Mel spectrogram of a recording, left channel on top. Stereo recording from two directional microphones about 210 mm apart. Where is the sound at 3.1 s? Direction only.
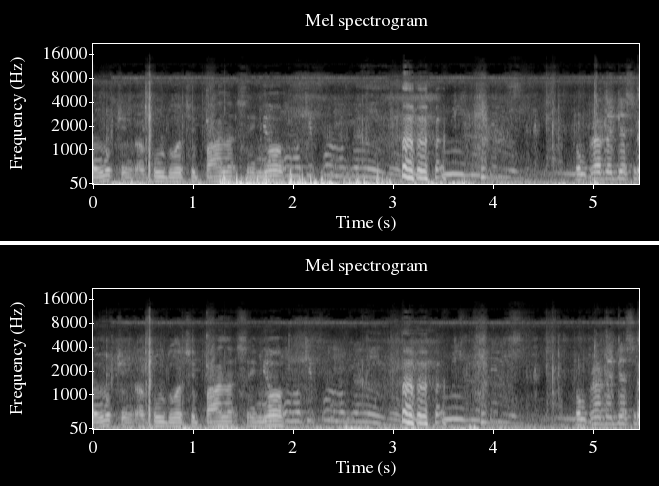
25° left (ahead or behind).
